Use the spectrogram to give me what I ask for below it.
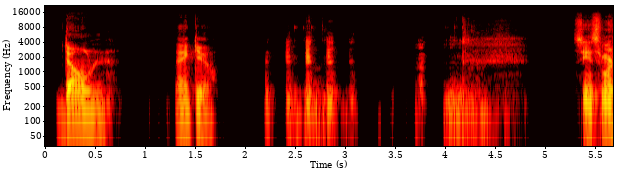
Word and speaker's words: DON: Also, someone asked how I pronounce the name DON, and I pronounce it Doan.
